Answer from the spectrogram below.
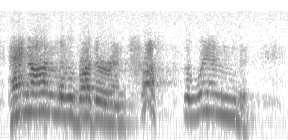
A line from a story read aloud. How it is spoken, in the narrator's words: the voice cried out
